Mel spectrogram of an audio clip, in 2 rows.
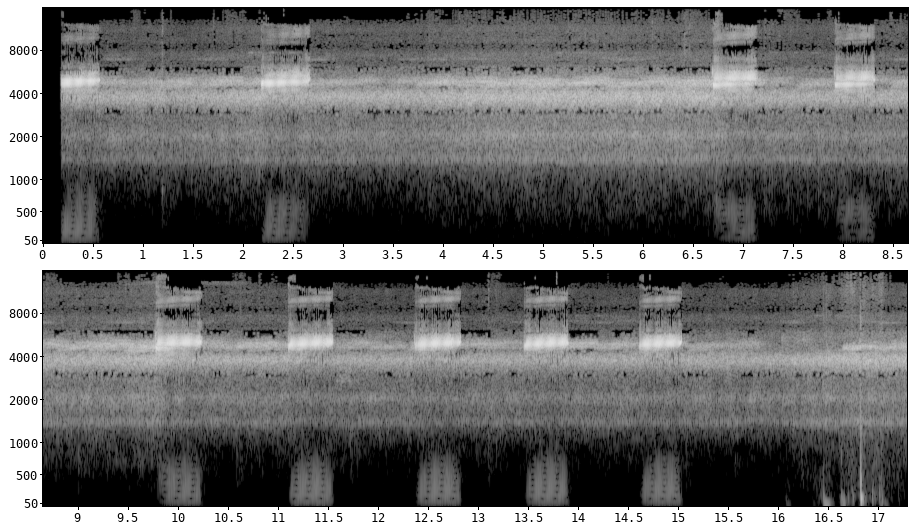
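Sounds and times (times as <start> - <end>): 
Allophryne ruthveni frog: 0.2 - 17.2.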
